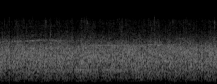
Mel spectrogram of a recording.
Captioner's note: cheering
